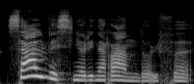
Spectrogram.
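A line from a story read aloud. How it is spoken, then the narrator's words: Man's voice exclaiming. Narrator (Italian): esclamò una voce d'uomo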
